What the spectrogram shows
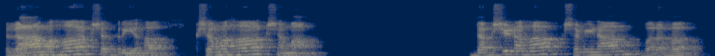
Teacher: the Visargaha should not be pronounced as Jivvamulya. But Visarga will be pronounced fully.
